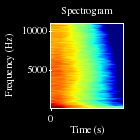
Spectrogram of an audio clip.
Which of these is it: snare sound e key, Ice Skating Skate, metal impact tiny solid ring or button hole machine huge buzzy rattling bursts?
snare sound e key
